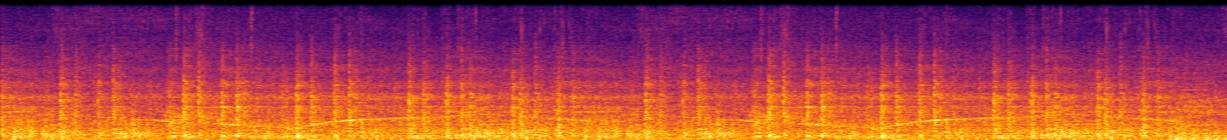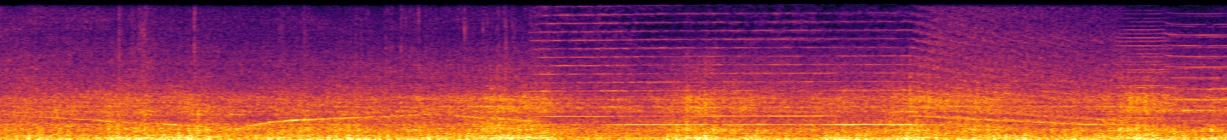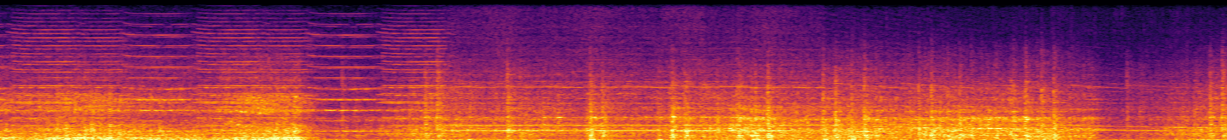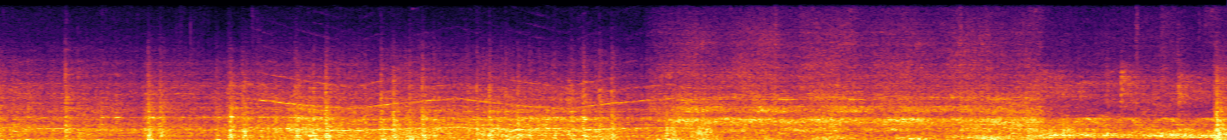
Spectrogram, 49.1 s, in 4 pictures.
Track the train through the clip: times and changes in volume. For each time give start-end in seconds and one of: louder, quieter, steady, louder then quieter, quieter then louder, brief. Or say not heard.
0.0-49.0 steady.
